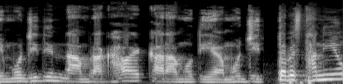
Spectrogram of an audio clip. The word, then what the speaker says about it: কারামতিয়া মসজিদ: অনুসারেই তার প্রতিষ্ঠিত এ মসজিদের নাম রাখা হয় কারামতিয়া মসজিদ তবে স্থানীয় উচ্চারণে কেরামতিয়া মসজিদ নামেই প্রসিদ্ধ ইতিহাস থেকে জানা যায় ভারতের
